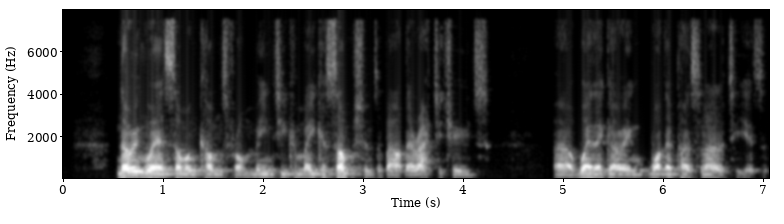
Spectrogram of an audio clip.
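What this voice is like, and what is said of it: South London accent. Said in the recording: “I come from South London. Maybe you can tell from my accent.”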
